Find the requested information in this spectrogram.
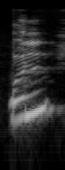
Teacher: قاف یہاں پر موٹا ہے، قاف دو نقطوں والا، اسے ہمیشہ حلق سے نکالیں گے۔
